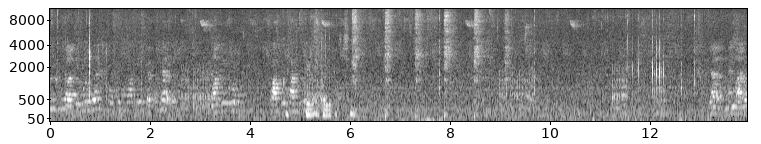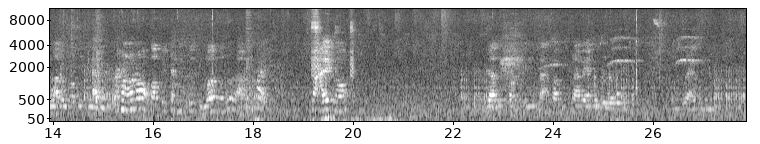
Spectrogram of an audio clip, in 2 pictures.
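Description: An animal scrambles over tree roots.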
